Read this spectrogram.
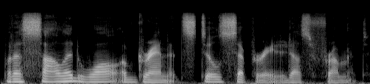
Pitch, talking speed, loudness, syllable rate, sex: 105 Hz, 180 wpm, -21 LUFS, 4.7 syllables/s, male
